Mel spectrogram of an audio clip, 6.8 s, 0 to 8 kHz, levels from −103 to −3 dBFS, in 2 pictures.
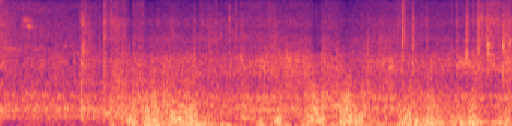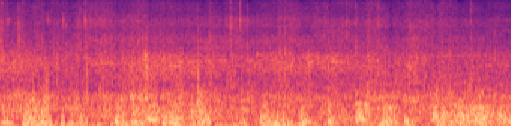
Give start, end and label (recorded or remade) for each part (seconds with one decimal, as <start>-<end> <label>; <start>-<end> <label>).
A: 0.0-0.7 recorded; 0.7-3.4 remade; 3.4-4.0 recorded; 4.0-6.8 remade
